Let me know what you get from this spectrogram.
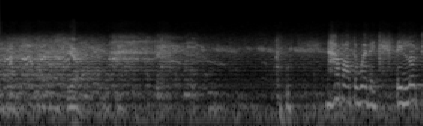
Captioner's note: audience chuckling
